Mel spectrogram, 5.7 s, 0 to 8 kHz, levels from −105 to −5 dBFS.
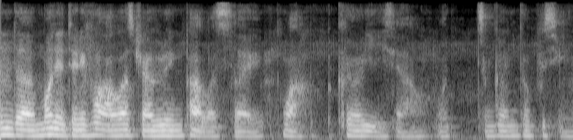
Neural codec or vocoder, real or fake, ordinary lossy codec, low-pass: codec, 24 kHz, 6 kbps, HILCodec; fake; none; 7.2 kHz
